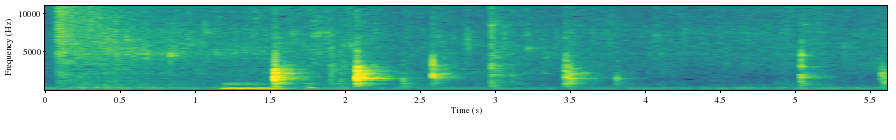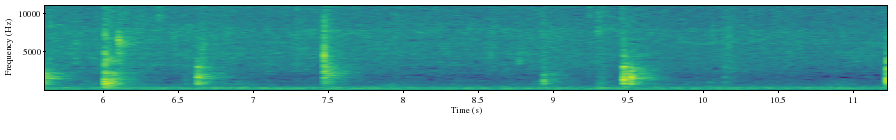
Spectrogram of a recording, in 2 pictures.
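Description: Tofu patties frying in hot oil in a wok: a burst of sizzling at the start as a spoonful of the mixture goes in, then scattered sharp pops and clicks that grow sparser toward the end.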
